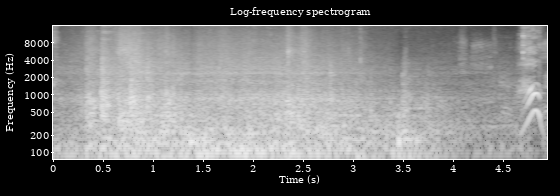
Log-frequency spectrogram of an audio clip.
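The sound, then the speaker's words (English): A passenger train rumbles steadily along the tracks, a loud low roar broken by faint rhythmic clacks. A short, rising squeal cuts in at the very end. “He better be on this stupid train.”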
